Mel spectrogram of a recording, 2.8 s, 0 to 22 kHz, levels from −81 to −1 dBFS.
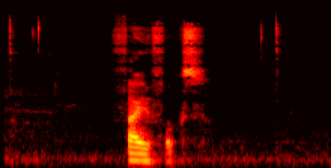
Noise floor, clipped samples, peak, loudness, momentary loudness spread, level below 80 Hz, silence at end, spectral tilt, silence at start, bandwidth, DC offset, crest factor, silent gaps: -66 dBFS; under 0.1%; -14 dBFS; -30 LUFS; 20 LU; -74 dBFS; 0.45 s; -3 dB/octave; 0.05 s; 16.5 kHz; under 0.1%; 22 dB; none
